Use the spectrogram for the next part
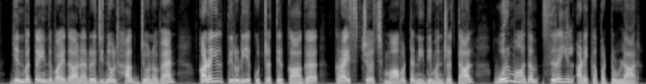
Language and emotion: Tamil, neutral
